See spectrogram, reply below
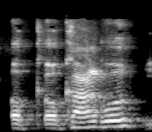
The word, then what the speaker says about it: Okongwu: I think that's kind of a question mark, but I mean, Anoki, maybe, is that how you say his name? Anoki Ngonwa. I know I totally butchered his name, and I'm sorry, but Okongwu? You talking about Okongwu? – Yeah, that's, there you go.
